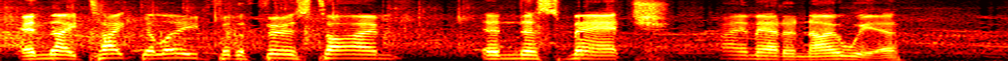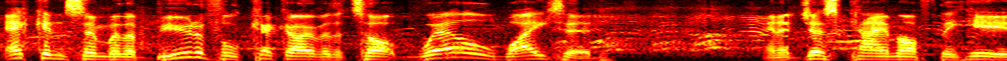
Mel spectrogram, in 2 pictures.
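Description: Over noticeable background noise, a man with a fairly high pitch speaks at a moderate pace with lively intonation. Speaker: football commentator. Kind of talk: live football commentary. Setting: stadium match broadcast.

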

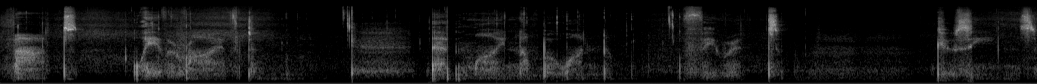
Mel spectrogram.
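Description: Someone whispers at a very slow pace, leaving long, frequent pauses. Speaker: ASMR creator. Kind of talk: ASMR book reading. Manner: whispered.

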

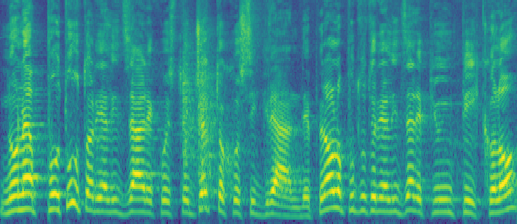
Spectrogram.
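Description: A man's dark, mellow tone sits at a high pitch with lively intonation. He keeps a moderate pace over light background noise. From Tuscany, Italy (Pontedera). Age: 50s. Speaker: 3D printing inventor. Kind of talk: talk to children. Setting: seminar room with audience. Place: meeting room.

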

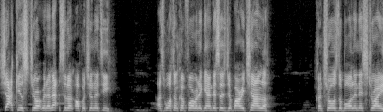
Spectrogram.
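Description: In a Barbadian accent, the speaker goes at a fairly quick pace with a monotone, flat intonation, broken by long, frequent pauses. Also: man, high pitch for a man. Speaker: match commentator. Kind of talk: live sports commentary. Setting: outdoor stadium, commentary position.

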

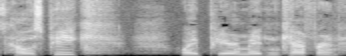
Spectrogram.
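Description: Over a quiet background, a man speaks at a moderate pace with ordinary pitch variation, in a dry sound with no echo. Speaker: hiker vlogger. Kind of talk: casual vlog chat. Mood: cheerful, relaxed. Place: open country. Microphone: phone near.

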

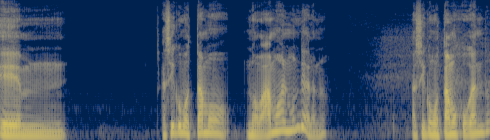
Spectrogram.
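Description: A man with lively intonation at a moderate pace, a quiet background, and a dry sound with no echo. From Chile, Curicó; Chile. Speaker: sports broadcaster and talk show host; talk show host. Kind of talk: sports talk show interview. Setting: studio. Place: studio. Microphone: studio mic.

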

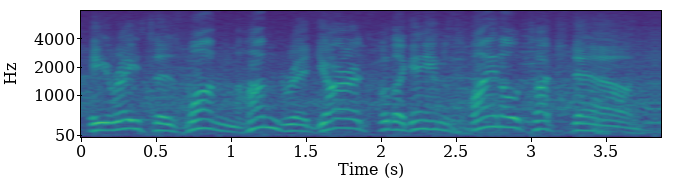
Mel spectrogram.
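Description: A man talks while loud background noise fills the recording. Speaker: newsreel sports narrator. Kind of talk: 1950s newsreel sports narration, play-by-play voiceover. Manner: brisk, clipped, authoritative newsreel cadence. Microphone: old recording.

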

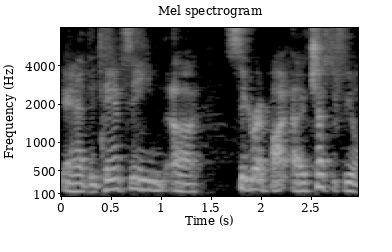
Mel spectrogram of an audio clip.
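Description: A man with an American accent speaks at a moderate pace, his pitch fairly high for a man. It is an unremarkable speaking voice with ordinary pitch variation. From Newark, New Jersey. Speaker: retired healthcare executive. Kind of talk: interview.

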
